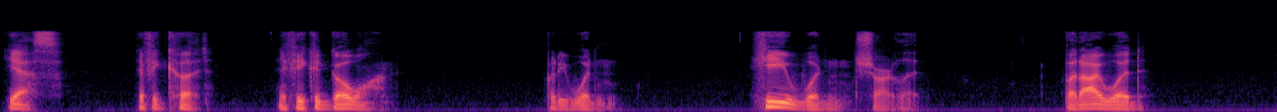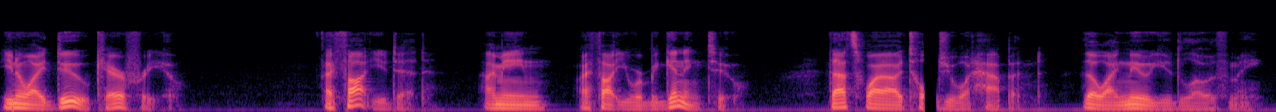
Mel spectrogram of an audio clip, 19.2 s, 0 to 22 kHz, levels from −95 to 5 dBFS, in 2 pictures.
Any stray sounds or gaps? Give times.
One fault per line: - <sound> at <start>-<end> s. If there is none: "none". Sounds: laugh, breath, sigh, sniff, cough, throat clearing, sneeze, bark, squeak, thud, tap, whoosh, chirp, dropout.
- dropout at 16.5-16.6 s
